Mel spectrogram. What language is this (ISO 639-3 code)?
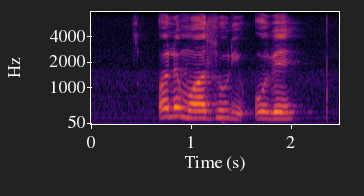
nso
